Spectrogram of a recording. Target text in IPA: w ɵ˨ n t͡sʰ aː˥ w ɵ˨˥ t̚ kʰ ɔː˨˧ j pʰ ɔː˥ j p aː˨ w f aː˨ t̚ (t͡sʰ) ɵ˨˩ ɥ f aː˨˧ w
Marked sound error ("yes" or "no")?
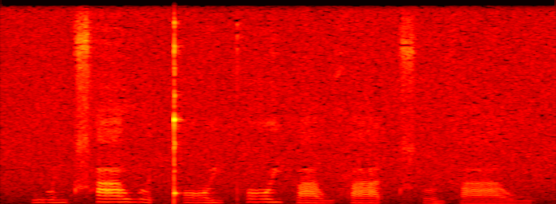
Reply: no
